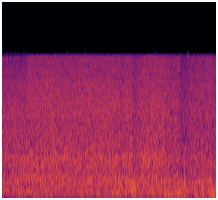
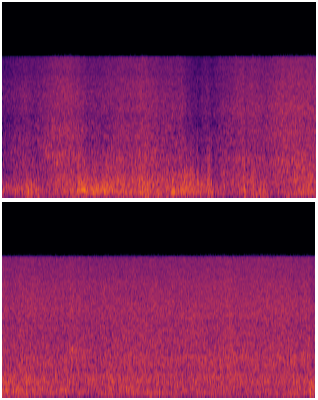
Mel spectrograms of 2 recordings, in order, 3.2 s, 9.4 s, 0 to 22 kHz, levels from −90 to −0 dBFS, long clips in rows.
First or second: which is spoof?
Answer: second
